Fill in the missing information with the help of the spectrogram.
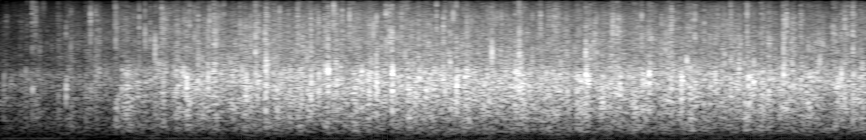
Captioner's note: applause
